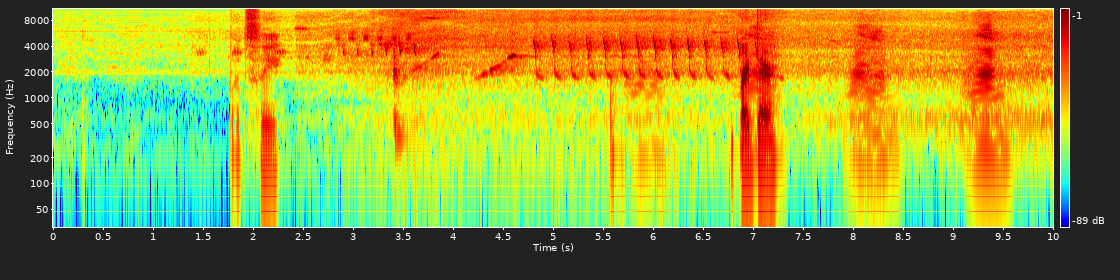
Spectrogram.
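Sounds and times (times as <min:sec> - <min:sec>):
hiss: 0:00.0 - 0:09.9
speech: 0:01.8 - 0:02.4, 0:06.9 - 0:07.3
bullfrog croaking: 0:05.6 - 0:07.2, 0:07.8 - 0:09.8.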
